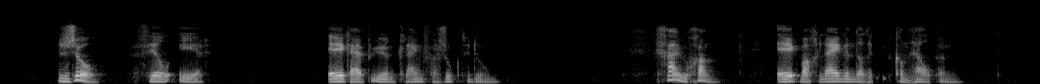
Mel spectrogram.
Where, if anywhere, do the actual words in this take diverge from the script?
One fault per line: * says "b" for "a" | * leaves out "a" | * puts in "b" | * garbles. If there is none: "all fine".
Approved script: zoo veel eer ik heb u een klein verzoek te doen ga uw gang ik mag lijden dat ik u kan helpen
all fine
